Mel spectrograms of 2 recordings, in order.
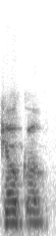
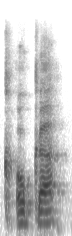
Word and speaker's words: Coco: Please wake up Ed Coco. Do I have to? When you can get his hearing fixed, tell him I pronounce my name Coca.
